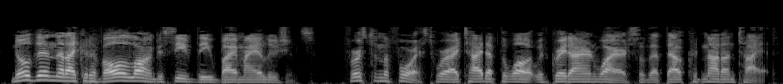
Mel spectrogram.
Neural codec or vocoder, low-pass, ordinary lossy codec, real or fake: none; 7.2 kHz; MP3, 24 kbps; real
